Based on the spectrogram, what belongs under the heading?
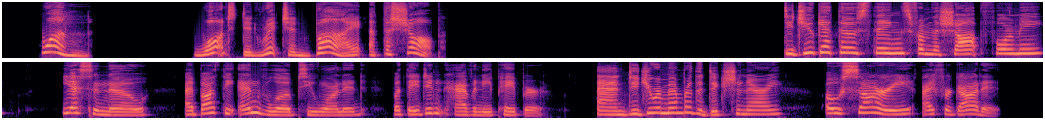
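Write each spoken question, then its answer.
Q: What did Richard buy at the shop?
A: envelopes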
